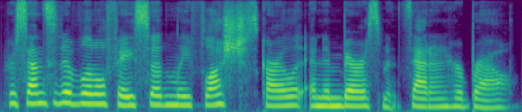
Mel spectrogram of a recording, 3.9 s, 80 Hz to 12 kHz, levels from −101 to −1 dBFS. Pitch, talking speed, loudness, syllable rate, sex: 225 Hz, 200 wpm, -18 LUFS, 6.5 syllables/s, female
